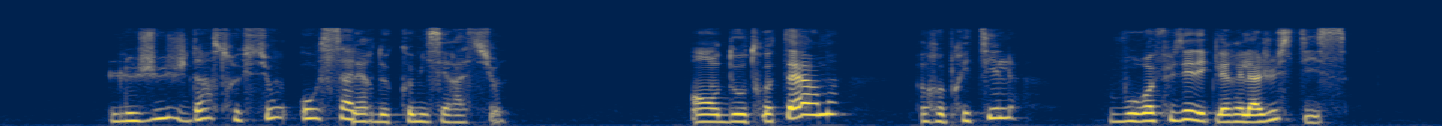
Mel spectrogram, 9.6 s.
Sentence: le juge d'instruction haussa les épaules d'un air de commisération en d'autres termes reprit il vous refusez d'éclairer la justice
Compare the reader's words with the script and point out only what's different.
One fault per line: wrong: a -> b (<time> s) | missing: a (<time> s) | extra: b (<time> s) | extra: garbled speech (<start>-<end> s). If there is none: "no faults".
missing: les épaules d'un (2.4 s)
